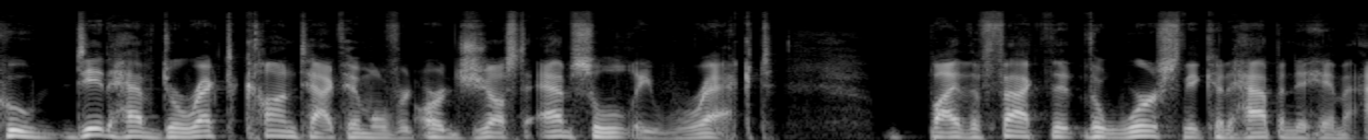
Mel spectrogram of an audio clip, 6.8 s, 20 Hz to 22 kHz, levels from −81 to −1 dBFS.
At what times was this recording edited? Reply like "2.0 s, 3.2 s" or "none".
1.7 s, 2.1 s, 5.9 s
